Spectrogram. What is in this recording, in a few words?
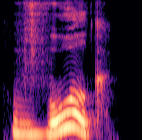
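"wolf", Russian; bukvar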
